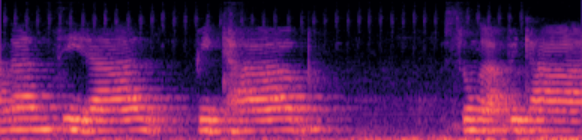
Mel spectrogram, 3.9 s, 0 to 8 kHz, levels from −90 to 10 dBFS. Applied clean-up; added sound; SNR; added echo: none; Bird vocalization, bird call, bird song; 12 dB; reverberation time 0.8 s.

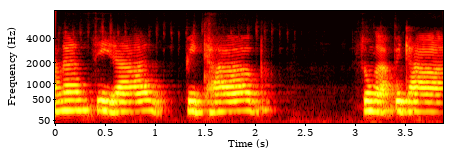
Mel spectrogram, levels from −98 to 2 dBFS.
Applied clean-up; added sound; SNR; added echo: neural mask model DeepFilterNet 3.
